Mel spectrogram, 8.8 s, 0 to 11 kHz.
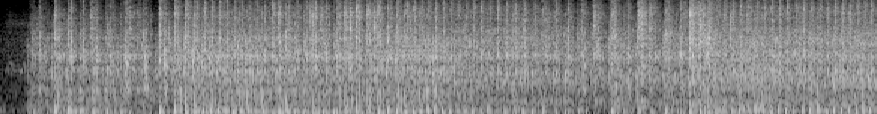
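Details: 1967 Sears Suburban 10 tractor single-cylinder engine, next day after fixing intake vacuum leaks during restoration; starts quickly and settles into a steady, even putter, running pretty good.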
